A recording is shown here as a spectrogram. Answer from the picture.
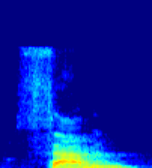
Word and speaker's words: salmon: the first one is salmon here the L is silent we do not need to pronounce l okay what is the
